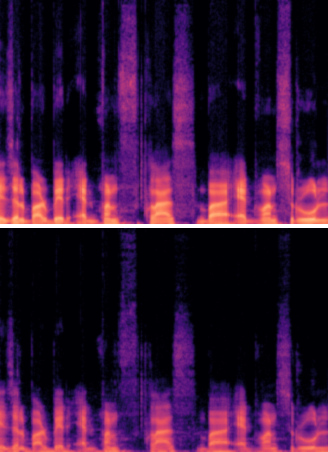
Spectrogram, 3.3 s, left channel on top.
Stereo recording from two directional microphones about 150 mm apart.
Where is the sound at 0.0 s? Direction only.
45° left (ahead or behind).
